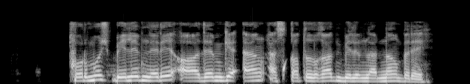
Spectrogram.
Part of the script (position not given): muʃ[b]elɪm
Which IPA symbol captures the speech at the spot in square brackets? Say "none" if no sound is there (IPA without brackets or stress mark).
b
